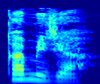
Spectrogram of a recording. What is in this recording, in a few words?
"kamija", Apatani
